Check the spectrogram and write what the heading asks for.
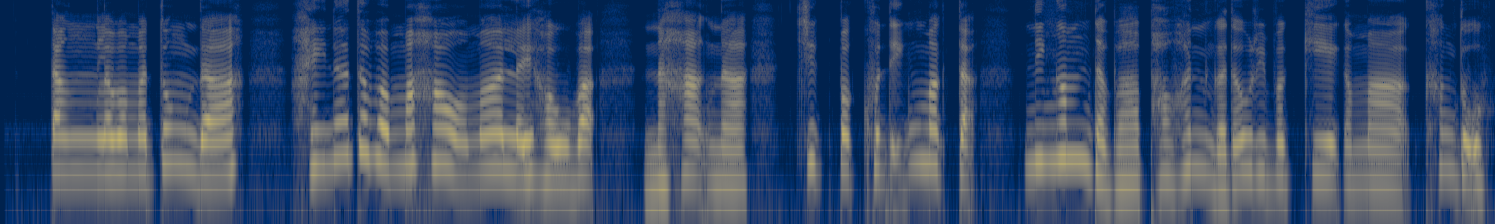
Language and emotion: Manipuri, disgusted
